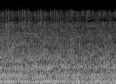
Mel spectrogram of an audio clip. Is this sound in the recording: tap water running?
no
